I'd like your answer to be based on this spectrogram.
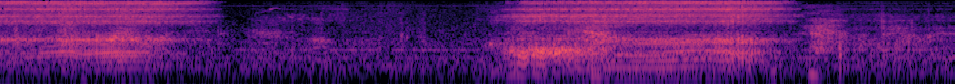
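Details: Person asleep and very sick gives loud, rattling snores on each breath, separated by quieter pauses. Snoring.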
